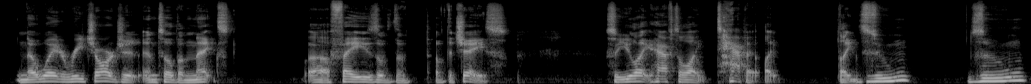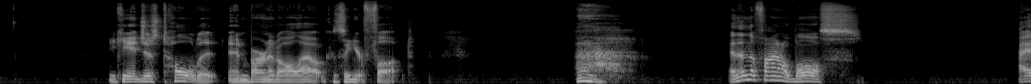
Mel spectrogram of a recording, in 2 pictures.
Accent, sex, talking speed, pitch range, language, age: American, male, 135 wpm, 100-115 Hz, English, 30-49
